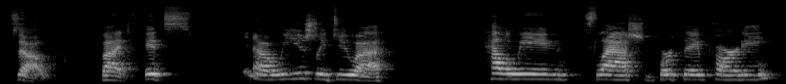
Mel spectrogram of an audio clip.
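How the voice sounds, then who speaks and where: A woman's voice: on the high side, a bit bright. A woman chatting casually as a livestream host, rambling and theatrical, often breaking off mid-thought and starting again. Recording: echoey room sound.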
